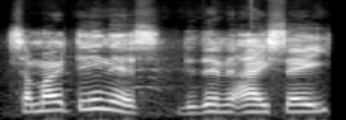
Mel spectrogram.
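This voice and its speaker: A man with a Filipino accent acting as an easygoing, cheerful young provincial cousin in a student radio drama, with halting English mixed with Tagalog. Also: high-pitched, muffled recording. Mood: matter-of-fact.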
